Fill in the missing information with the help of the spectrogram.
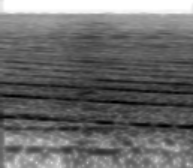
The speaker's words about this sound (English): Jesus Christ, you're sounding a tornado alarm.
